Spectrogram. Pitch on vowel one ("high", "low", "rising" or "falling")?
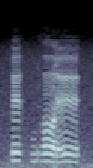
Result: falling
